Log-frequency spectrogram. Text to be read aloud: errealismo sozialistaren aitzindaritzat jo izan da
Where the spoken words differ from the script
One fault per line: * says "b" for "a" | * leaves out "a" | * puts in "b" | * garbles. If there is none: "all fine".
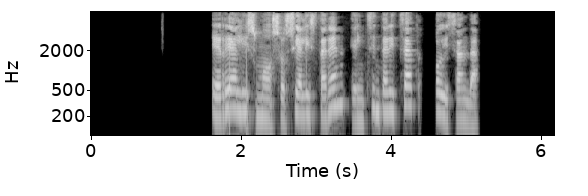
all fine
